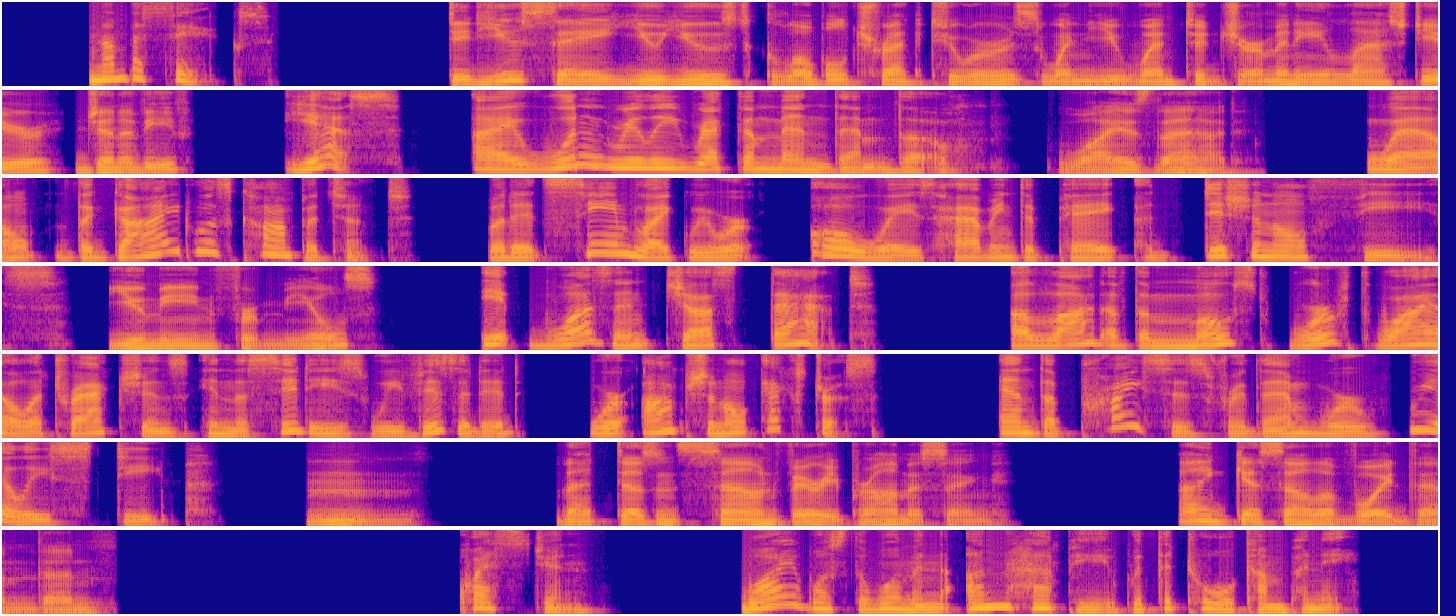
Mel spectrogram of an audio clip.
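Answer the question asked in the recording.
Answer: She kept having to pay extra fees, and many of the best attractions were expensive optional extras.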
